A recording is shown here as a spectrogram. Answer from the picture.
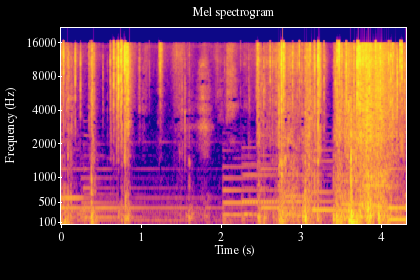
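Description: Soft background music of held, sustained notes that change about halfway through, with light crinkling and rustling of paper and card being handled.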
